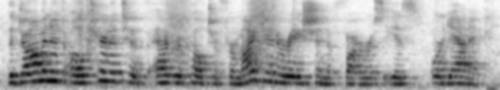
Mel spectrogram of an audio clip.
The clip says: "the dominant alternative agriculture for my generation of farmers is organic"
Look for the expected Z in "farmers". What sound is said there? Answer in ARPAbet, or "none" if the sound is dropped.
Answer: Z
